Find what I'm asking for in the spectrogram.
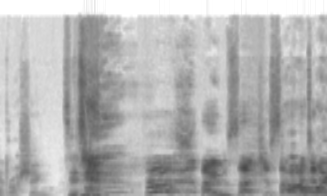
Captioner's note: pair laughs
